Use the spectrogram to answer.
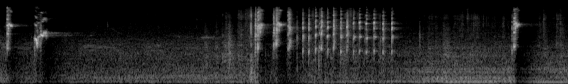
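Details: Green Fischer's lovebirds chirping: a few sharp high chirps, then a fast ringing run of about a dozen ticking notes, ending with one piercing chirp over a low hum.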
